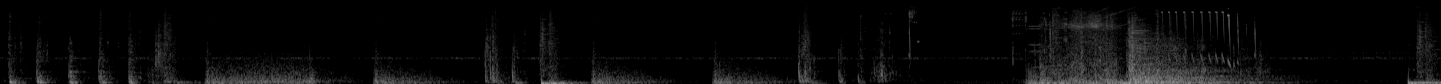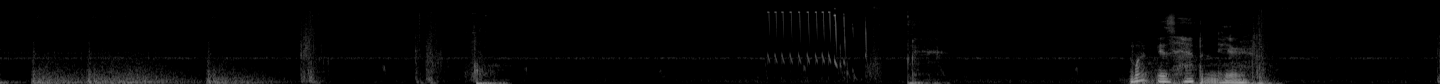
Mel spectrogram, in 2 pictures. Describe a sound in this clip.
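Footsteps tap quickly on a metal floor.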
